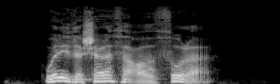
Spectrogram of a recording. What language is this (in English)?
Kabyle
